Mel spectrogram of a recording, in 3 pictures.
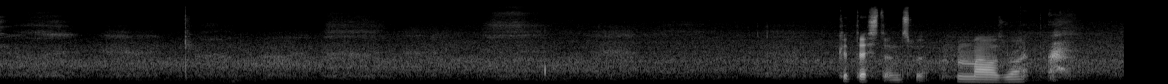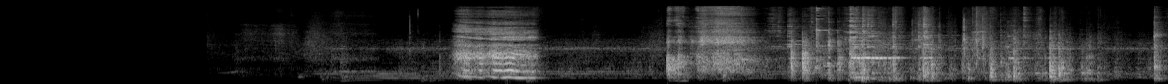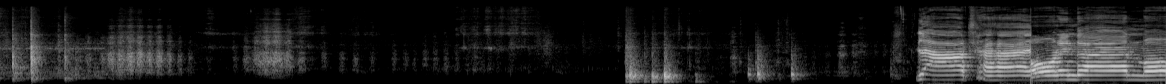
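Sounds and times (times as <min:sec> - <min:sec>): crockery and glass jar clinking: 0:19.4 - 0:23.4.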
